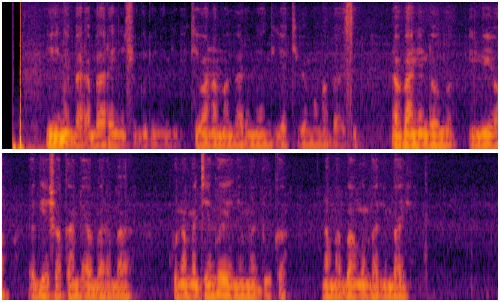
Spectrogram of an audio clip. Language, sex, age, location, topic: Swahili, male, 25-35, Nairobi, government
